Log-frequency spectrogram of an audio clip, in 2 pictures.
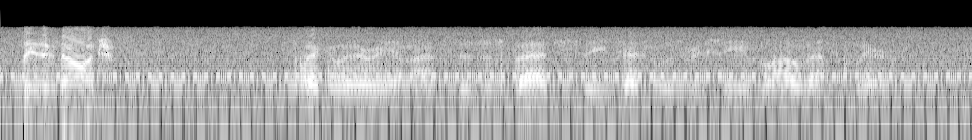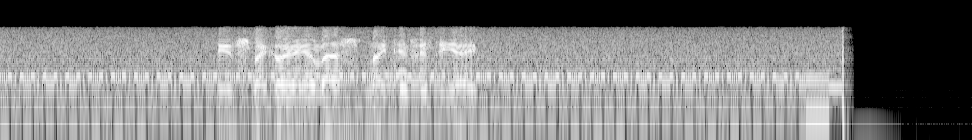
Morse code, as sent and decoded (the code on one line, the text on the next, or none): none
